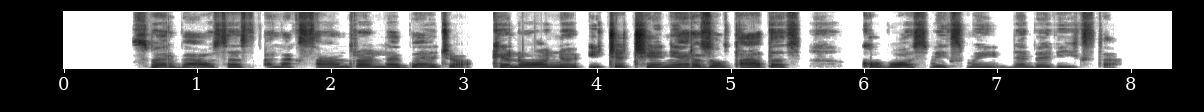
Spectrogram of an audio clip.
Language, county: Lithuanian, Kaunas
